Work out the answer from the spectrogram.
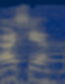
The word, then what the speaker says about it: Азия: А правильно говорить Асия. Вот на, по-моему, на англоязычных картах до сих пор на некоторых сохранено истинное название не Азия, а Азия.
